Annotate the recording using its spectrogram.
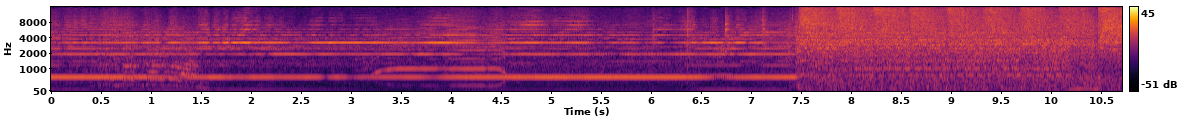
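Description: Live noise-rock band: a steady droning tone over a low amplifier hum, with a pitch sweep looping up and down near the middle. About seven and a half seconds in, the full band crashes in, loud and noisy, with distorted guitars.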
